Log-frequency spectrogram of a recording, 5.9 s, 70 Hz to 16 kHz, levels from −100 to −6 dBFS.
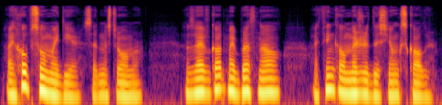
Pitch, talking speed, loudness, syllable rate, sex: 125 Hz, 225 wpm, -17 LUFS, 5.5 syllables/s, male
